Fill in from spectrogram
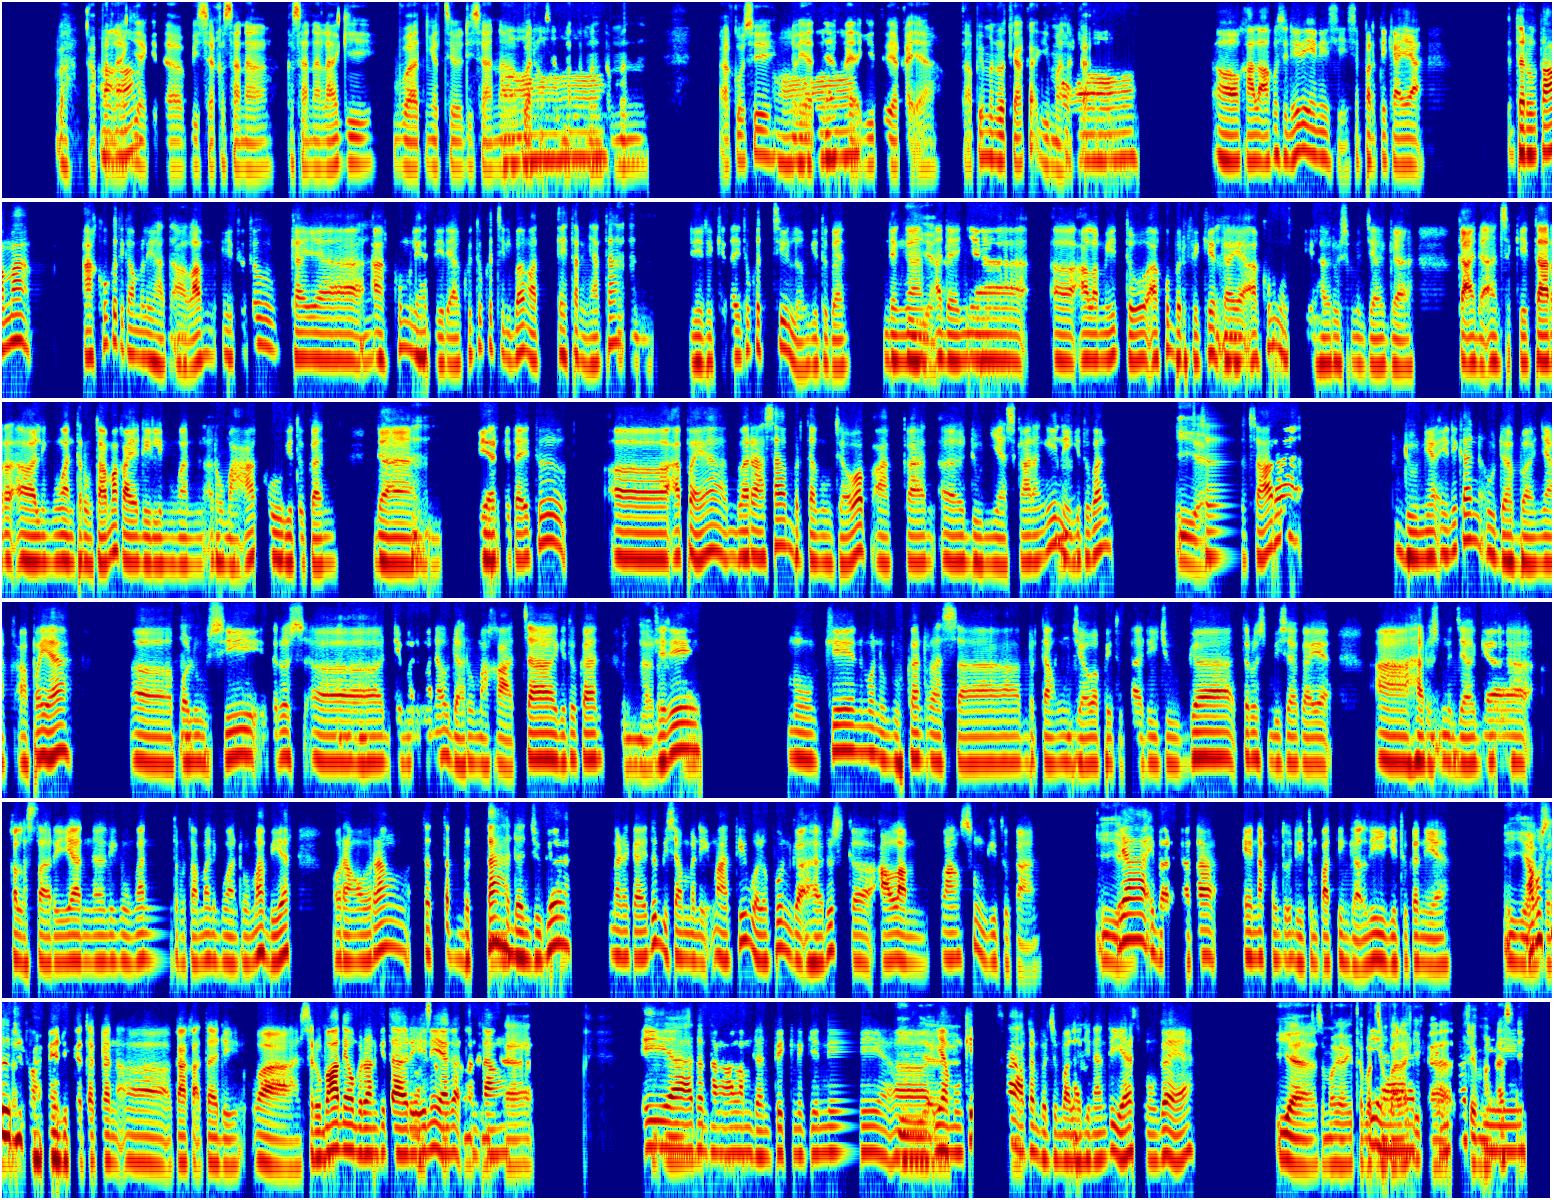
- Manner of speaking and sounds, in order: static; in English: "nge-chill"; drawn out: "Oh"; distorted speech; other background noise; mechanical hum; tapping
- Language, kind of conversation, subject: Indonesian, unstructured, Apa pengalaman terbaikmu saat berkemah atau piknik di alam?
- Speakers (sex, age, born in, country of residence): female, 18-19, Indonesia, Indonesia; male, 30-34, Indonesia, Indonesia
